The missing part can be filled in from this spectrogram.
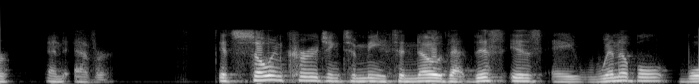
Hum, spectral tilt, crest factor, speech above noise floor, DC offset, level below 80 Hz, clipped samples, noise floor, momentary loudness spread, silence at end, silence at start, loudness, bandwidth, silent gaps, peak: none; -10.5 dB/octave; 16 dB; 54 dB; under 0.1%; -54 dBFS; under 0.1%; -69 dBFS; 15 LU; 0 s; 0 s; -15 LUFS; 5.2 kHz; none; 0 dBFS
